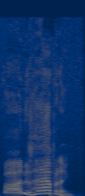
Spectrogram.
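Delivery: very high, bewildered squeak. Retold or imitated. Everyone reacting to the odd essay, squeaky mock bewilderment. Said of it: "everyone's gonna be like".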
